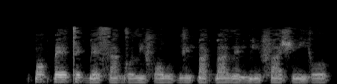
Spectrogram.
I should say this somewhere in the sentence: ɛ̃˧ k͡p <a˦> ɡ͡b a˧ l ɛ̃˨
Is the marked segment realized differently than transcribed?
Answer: yes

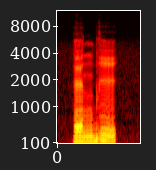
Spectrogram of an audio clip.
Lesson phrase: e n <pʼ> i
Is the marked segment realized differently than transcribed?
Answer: yes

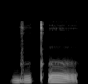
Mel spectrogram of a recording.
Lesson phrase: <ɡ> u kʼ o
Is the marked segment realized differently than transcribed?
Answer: no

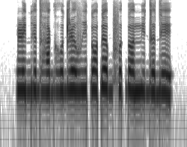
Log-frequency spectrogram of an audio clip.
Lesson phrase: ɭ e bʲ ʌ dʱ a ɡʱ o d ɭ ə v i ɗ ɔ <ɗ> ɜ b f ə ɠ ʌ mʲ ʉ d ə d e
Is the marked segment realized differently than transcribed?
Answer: no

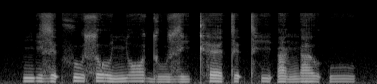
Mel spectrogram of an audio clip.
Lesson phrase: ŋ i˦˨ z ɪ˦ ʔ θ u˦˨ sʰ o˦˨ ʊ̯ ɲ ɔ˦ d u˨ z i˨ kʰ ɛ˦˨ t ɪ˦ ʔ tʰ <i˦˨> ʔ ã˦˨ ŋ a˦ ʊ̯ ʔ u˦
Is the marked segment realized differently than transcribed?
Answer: no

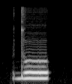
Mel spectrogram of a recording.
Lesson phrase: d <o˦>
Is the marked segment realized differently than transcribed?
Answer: no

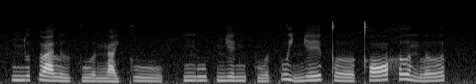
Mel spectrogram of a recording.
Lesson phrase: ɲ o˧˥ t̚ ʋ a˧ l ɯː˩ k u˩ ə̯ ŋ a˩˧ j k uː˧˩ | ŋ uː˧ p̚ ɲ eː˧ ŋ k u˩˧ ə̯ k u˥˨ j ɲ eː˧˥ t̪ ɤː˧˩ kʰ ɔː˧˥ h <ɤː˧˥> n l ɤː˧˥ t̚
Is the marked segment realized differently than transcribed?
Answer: yes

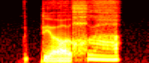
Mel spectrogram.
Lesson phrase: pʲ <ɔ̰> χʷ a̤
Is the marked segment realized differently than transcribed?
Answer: no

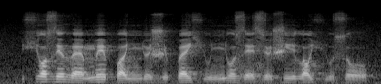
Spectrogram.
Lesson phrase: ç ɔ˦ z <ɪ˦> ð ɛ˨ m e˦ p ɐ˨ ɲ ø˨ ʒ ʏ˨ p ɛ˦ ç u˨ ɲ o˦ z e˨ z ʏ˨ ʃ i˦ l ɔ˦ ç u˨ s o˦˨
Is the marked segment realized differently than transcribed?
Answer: no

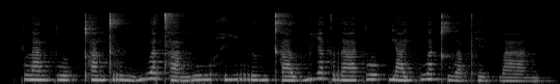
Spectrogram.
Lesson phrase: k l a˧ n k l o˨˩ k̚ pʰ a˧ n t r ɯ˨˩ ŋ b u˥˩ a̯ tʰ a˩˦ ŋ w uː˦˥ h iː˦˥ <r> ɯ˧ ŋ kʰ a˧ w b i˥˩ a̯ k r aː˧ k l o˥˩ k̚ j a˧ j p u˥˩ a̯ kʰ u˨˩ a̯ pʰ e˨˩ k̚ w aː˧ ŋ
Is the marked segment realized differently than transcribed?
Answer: no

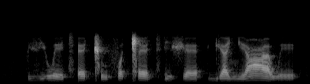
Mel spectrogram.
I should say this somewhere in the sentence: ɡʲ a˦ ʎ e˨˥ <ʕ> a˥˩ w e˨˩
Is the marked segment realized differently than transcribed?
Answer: no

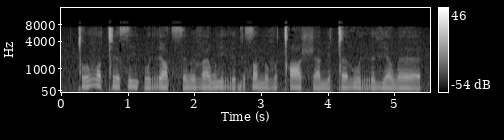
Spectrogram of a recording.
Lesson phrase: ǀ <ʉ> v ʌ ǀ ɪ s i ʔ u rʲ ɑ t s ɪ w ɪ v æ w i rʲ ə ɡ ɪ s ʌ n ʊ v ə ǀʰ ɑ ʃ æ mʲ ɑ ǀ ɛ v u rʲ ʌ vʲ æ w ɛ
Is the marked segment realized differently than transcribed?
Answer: yes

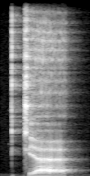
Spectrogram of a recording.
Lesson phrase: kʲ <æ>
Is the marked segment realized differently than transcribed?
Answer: no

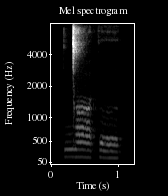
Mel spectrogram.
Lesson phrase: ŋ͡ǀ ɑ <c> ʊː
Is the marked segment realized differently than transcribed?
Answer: yes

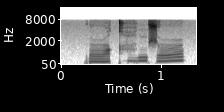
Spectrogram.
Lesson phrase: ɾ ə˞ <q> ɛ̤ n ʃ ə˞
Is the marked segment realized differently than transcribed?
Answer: yes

